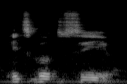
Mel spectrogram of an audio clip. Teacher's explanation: Exclamatory sentences, falling intonation.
